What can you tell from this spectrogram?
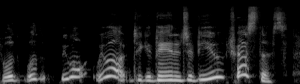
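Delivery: high-pitched mock-innocent promise; put-on, squeaky-high "trust me" act; mock reassurance. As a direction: play a slippery official pleading sweetly in a high voice. Mocking central bankers' promises.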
